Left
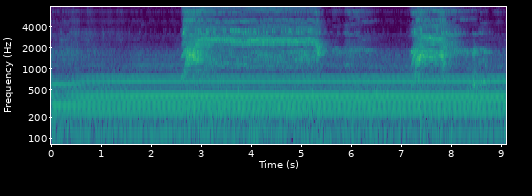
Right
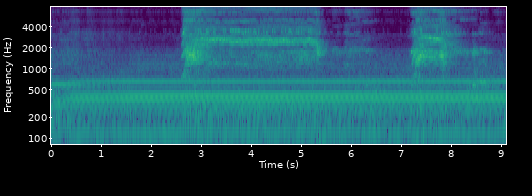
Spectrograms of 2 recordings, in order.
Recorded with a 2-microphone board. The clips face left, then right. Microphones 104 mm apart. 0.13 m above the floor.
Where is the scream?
15° left (ahead or behind), 1.2 m.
